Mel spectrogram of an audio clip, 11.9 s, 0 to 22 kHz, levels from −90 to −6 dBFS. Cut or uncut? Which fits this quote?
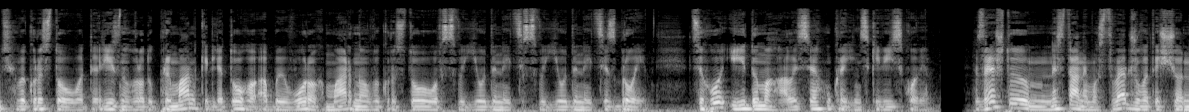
cut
